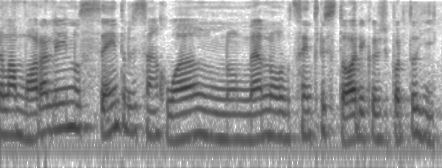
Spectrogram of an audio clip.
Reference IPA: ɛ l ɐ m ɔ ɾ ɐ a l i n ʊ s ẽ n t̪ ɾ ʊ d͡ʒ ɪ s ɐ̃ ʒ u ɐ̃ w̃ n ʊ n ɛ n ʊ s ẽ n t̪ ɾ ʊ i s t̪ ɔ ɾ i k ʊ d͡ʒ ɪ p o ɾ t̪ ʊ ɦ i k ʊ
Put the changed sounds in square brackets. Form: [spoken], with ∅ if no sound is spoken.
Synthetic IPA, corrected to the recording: ɛ l ɐ m ɔ ɾ ɐ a l i n ʊ s ẽ n t̪ ɾ ʊ d͡ʒ ɪ s ɐ̃ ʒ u ɐ̃ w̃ n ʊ n ɛ n ʊ s ẽ n t̪ ɾ ʊ i s t̪ ɔ ɾ i k ʊ d͡ʒ ɪ p o ɾ t̪ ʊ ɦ i k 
